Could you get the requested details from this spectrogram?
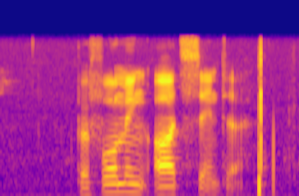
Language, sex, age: English, male, 21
